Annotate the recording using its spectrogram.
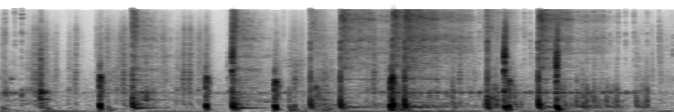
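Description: Sword blows land with sharp, quick thuds.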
